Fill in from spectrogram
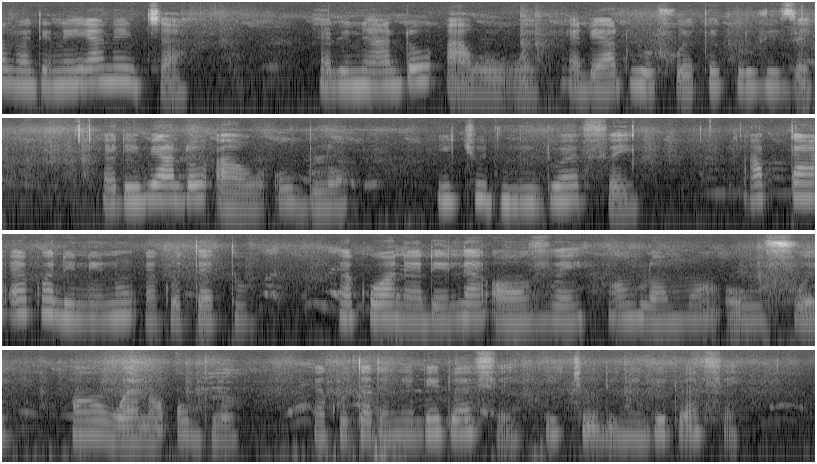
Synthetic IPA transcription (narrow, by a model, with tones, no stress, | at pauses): a˨lɔ̃˨ɛ˨ɖɪ˨nɪ̃˨ja˦nẽ˦d͡ʒa˨ | ɛ˨ɖɪ˨nẽ˨a˨ɖo˦a̰˨wʊ˨wɛ̰˨ɛ˨ɖɪ˨a˨dʊ˦wo˨fu˨e˨ke˦klu˦vi˦zɛ̰˨ | ɛ˨ɖɪ˨vi˦a˨ɖo˦ʔa˨wo˨ʔo˦blɔ˨ | ji˦t͡ʃu˦di˨nĩ˨do˦ɛ˦fɛ˨ | a˨t̪a˦ɛ˦kɛ˦ɖi˨nĩ˨nũ˦ʔɛ˨ko˨t̪ɛ˨t̪o˦ | ɛ˦ko˦wɔ˦n˨ɛ˨ɖe˨lɛ˦ʔɔ˨vɛ˦wɔ˦vlɔ˨m˦ɔ̃˦o̰˨wu˨fu˦e˦ɔ˦wɛ˨nɔ̃˨ʔo˦blo˨ | ɛ˨ko˨t̪ɛ˨di˨nĩ˨be˦ɖo˦ɛ˦fɛ̰˨ji˦t͡ʃṵ˦dḭ˨nĩ˨be˦ɖo̰˦ɛ̰˦fɛ̰˨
